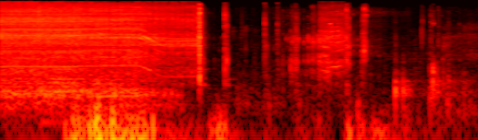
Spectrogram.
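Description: A power drill boring pilot holes through timber whines steadily for about two seconds, then stops, followed by scattered knocks and handling sounds at close range.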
